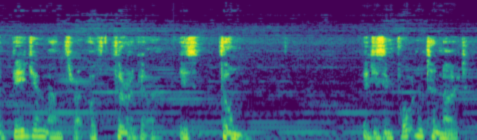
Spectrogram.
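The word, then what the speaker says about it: दुं: Also, the vowel in this mantra is a short vowel and is pronounced U, as in the English word book. So Durga's Bīja mantra is Dum.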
